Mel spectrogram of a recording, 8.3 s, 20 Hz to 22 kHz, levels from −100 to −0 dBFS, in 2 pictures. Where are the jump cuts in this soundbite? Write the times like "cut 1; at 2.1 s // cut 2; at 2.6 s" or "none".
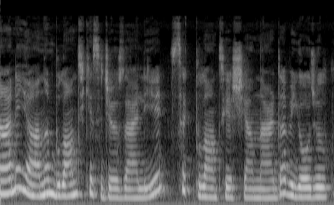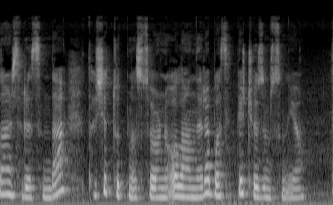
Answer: none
